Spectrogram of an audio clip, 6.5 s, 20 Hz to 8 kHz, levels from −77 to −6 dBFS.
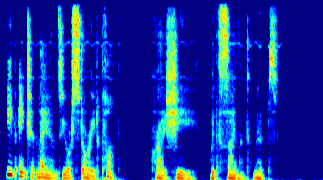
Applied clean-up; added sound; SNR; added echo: neural mask model DeepFilterNet 3.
